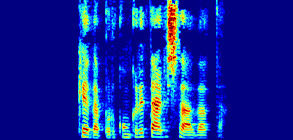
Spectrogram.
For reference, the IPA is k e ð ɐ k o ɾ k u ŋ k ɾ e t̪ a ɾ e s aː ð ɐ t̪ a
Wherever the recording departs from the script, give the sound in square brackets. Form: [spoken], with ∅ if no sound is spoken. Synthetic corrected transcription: k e ð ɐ [p] o ɾ k [o] ŋ k ɾ e t̪ a ɾ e s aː ð [a] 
